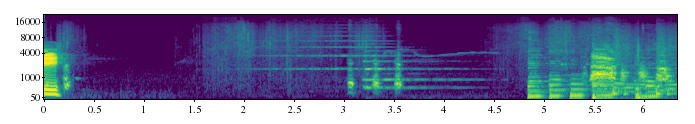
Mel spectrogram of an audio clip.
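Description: Cartoon chickens cluck in a short burst of high, tonal clucks during the chicken-catching scene of the Lost in Play video game, with quiet gaps around them, before loud rustling and scuffling noises take over.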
